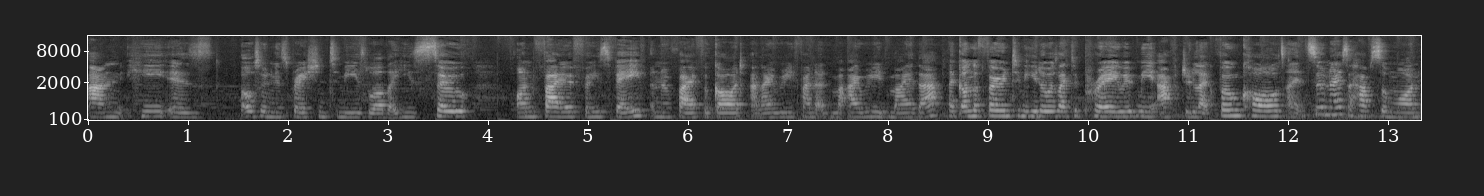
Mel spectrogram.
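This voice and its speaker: A woman with a British accent speaks at a fairly quick pace, medium in pitch and fairly even in intonation, with audible room echo and noticeable background noise. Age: 20s. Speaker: beauty youtuber. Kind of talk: casual Q&A chat.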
